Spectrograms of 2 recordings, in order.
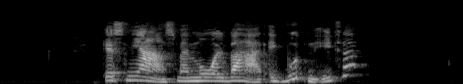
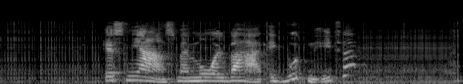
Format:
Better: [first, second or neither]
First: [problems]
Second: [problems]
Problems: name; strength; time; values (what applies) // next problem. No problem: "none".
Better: first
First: none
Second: background sound (Squeak); 17 dB below the speech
